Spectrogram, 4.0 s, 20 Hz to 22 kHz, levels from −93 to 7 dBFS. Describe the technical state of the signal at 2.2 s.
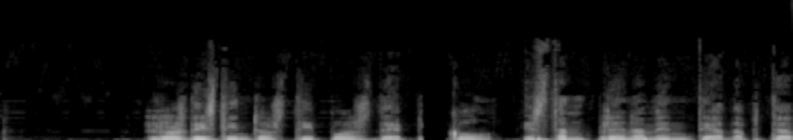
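At 2.2 s you're right inside a playback stall: just after "distintos tipos de" the speech cuts to silence from about 2.11 to 2.25 s, a gap of roughly 120 ms, then picks up again. That's most likely the player starving for data or its thread getting blocked briefly.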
